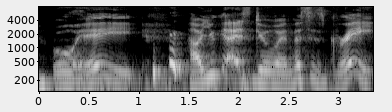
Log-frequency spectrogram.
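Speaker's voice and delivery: slow, drawn-out, stretched character drawl. Retelling Hulkster greeting women on the beach: Hulk Hogan impression. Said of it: "Hulkster's just like".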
